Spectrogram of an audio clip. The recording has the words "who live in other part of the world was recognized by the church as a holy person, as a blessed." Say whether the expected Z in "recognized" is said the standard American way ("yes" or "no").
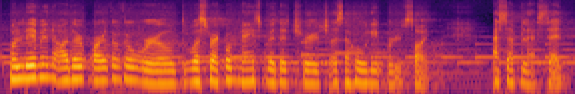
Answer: no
